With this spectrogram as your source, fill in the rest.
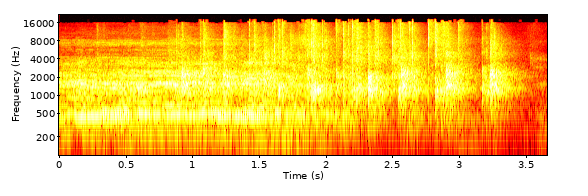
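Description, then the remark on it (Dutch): A small live audience of twelve people in a hall applauds, with scattered, uneven claps over a steady wash of crowd noise and voices, the clapping thinning out toward the end. “Eh, eh, ja, iedereen is heel braaf en stil, maar laat je even horen, want eh, dat we in ieder geval weten dat er twaalf mensen zijn.”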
